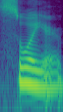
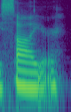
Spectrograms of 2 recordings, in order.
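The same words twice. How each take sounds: First: "Sawyer" with a full "soy-er" glide; own Sawyer. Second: "Sawyer" flattened to "saw-er", no glide; Southern Sawyer. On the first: Shown as a demonstration. Northern-raised speaker gives her own "Sawyer", "soy-er" glide. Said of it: "I would say that Sawyer". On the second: Retold or imitated. Imitating how Southerners say Sawyer, "sah-er". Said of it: "people from the South say Sawyer".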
